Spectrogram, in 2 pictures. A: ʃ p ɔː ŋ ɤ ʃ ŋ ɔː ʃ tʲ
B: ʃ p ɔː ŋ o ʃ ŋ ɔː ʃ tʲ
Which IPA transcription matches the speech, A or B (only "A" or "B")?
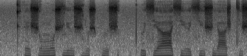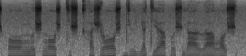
A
